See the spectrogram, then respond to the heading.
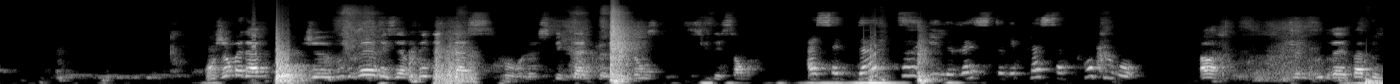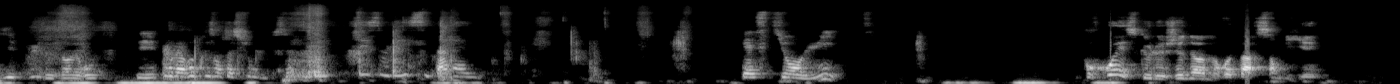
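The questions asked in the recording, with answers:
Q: Pourquoi est-ce que le jeune homme repart sans billets ?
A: Parce que les places sont trop chères (30 euros, il ne veut pas payer plus de 20 euros).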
